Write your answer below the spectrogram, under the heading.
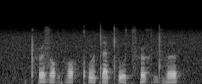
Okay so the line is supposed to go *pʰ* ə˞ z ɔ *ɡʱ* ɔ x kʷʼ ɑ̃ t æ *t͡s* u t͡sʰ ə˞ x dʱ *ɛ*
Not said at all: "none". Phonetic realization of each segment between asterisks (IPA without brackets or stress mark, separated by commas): pʰ, ɡʱ, tʼ, ə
